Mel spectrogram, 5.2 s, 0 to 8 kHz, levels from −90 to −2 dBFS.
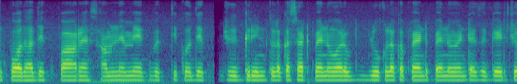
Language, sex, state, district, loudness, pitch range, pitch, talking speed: Hindi, male, Maharashtra, Washim, -18 LUFS, 145-150 Hz, 150 Hz, 345 wpm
